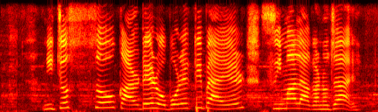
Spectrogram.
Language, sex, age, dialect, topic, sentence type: Bengali, male, <18, Standard Colloquial, banking, statement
